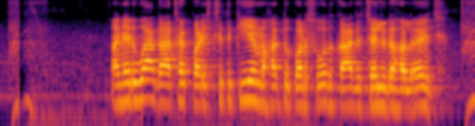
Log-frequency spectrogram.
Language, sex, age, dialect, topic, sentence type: Maithili, male, 25-30, Southern/Standard, agriculture, statement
